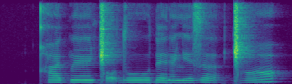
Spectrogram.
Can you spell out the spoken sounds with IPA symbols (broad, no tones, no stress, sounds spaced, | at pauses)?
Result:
qʰ ɛ p ɛ̃ː ǁ ɔ̰ d oː ɗ ɛ ɾ ɛ̃ lʲ ɛ z ɜ | ɡ͡ǁ ɑ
